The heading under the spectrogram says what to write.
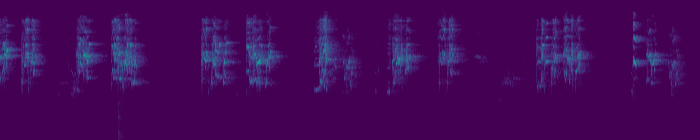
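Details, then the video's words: Lovebird singing and chirping: a steady series of grating, high chirp bursts, about one every second, with one sharp click near the start. "Lovebird Singing & Chirping Sounds"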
